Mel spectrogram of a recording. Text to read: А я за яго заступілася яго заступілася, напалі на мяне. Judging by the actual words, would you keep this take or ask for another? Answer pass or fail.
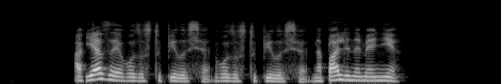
pass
